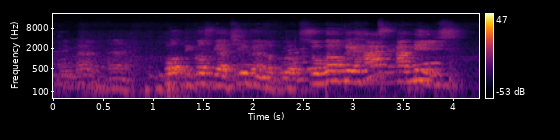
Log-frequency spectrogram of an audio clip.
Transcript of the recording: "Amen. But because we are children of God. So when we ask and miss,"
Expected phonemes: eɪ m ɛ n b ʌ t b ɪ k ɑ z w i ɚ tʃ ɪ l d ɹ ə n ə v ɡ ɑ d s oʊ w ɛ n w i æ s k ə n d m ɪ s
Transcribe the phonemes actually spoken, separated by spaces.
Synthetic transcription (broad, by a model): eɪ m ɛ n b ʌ t b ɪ k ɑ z w i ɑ tʃ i l d ɹ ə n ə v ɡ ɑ s oʊ w ɛ n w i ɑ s ə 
